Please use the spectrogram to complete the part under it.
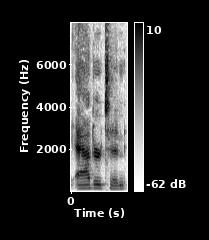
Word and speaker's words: Aderton: My name is spelled Sally Adderton, A-D-E-R-T-O-N.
